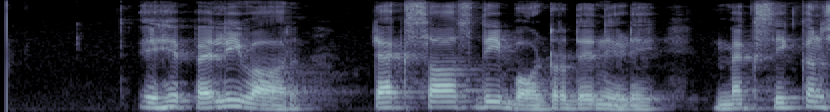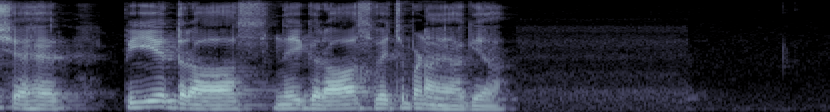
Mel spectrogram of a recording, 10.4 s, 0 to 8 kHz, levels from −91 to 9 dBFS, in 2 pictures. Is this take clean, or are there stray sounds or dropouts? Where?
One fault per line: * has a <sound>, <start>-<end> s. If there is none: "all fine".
all fine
